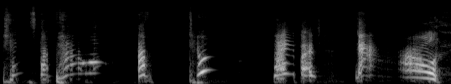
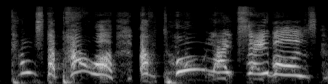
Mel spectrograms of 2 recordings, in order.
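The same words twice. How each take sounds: First: Mock villain boast again. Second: Mock villain boast. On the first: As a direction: squeal it like a cartoon hero. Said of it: "repeating Rey's boast". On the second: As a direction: shriek it triumphantly like a cartoon hero. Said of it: "she goes".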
